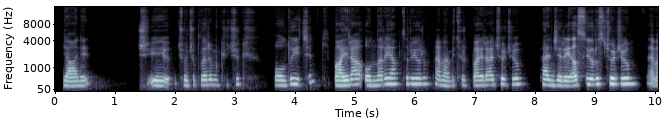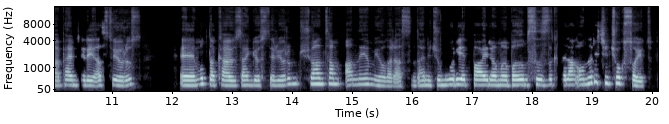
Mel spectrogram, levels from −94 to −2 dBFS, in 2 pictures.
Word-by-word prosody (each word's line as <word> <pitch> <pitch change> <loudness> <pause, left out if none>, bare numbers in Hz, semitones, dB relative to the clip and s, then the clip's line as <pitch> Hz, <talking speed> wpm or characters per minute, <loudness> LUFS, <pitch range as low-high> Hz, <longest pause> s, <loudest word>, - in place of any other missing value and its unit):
Yani, 165 -1 -1 0.8
ç - - -11
eee, 175 +4 +1
çocuklarım 185 0 -4
küçük 205 +4 -14 0.3
olduğu 180 +2 0
için 220 +8 -3 0.3
bayrağı 185 +4 +4
onlara 180 +2 0
yaptırıyorum. 225 0 0
Hemen 185 -6 -3
bir - - -9
Türk 185 +1 -13
bayrağı 185 +2 +1
çocuğum. 210 +2 -1 0.3
Pencereye 180 -4 +2
asıyoruz 210 +5 +3
çocuğum, 225 +1 +4
hemen 85 0 -5
pencereye 180 -3 -1
asıyoruz. 180 +3 -3 0.6
Eee, 180 0 +5
mutlaka 190 -3 0
özen 180 +1 -2
gösteriyorum. 180 +5 -3
Şu 225 - -3
an 225 0 +3
tam 225 0 -2
anlayamıyorlar 195 -5 -3
aslında. 80 - -8
Hani, 180 0 -3
Cumhuriyet 195 +2 +1
Bayramı, 185 -1 +3
bağımsızlık 195 0 +1
falan 195 +1 +1
onlar 205 +7 0
için 260 -2 -2
çok 240 0 +2
soyut. 160 -4 -1
190 Hz, 115 wpm, -25 LUFS, 180-215 Hz, 0.8 s, Eee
